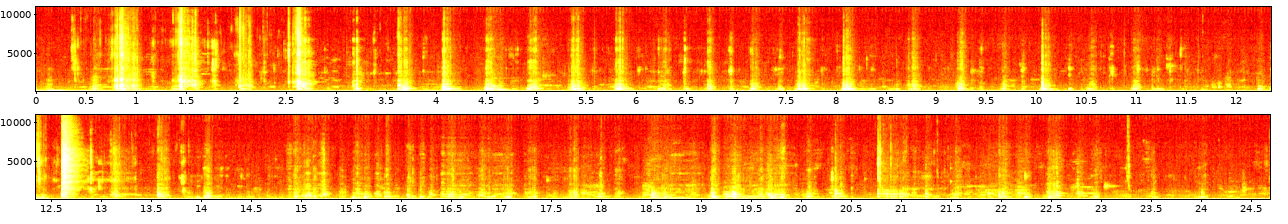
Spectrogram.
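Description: Close-miked chewing of crunchy raw vegetables with rice and sambal. A quick run of crisp crunches in the first several seconds, one louder crunch about halfway, then softer, wetter chewing.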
